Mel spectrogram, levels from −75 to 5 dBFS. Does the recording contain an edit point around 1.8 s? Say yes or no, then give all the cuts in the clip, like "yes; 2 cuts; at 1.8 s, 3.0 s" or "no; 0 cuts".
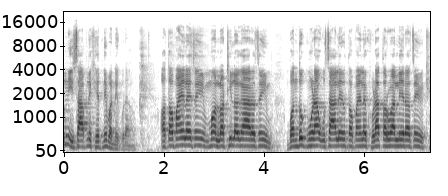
no; 0 cuts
